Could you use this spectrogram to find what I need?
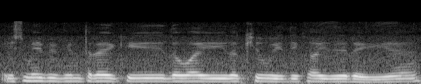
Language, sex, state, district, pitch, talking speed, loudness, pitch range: Hindi, male, Haryana, Rohtak, 140 Hz, 155 wpm, -12 LUFS, 135-145 Hz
